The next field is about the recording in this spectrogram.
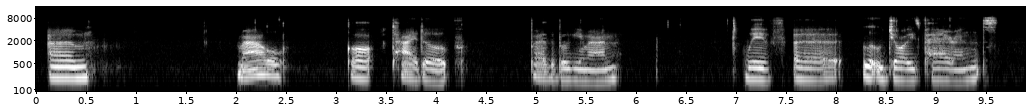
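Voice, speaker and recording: At a very slow pace, a woman speaks with long, frequent pauses. The sound is dry and close, with no echo. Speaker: video blogger, game fan. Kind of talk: casual vlog, game episode recap. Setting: at home in bed, at night. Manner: rambling, hesitant with many ums. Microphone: built-in laptop microphone.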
